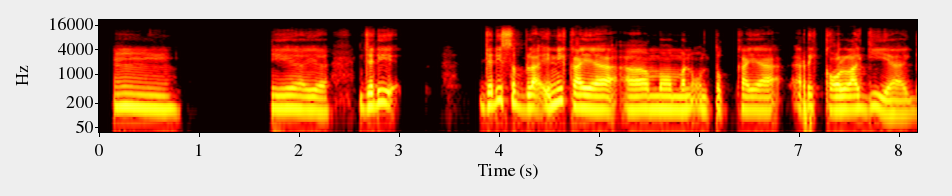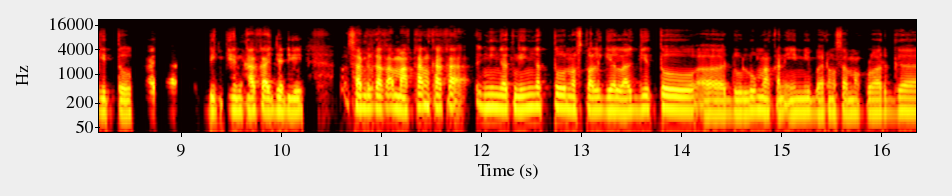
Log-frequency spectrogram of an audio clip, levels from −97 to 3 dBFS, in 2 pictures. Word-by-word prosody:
Hmm. 160 -3 -2 1.0
Iya 155 0 0 0.2
iya. 140 -1 0 0.5
Jadi 175 +4 +5 1.0
jadi 180 +6 +4
seblak 165 -4 +4
ini 205 +6 +5
kayak, 155 -3 +8 0.2
eee, 145 +1 +5
momen 145 0 +2
untuk 140 0 -5 0.2
kayak 140 -2 +2 0.4
recall 155 -3 +3
lagi 150 +2 +1 0.2
ya 120 - 0 0.2
gitu, 125 -1 -8 0.2
kayak 125 0 -7 0.3
bikin 135 0 -4
Kakak 130 0 +2
jadi 135 -1 -1 0.6
sambil 155 0 +2
Kakak 155 0 +2
makan, 135 +6 +2
Kakak 155 - +2 0.3
nginget-nginget 160 0 -1
tuh 160 -2 +1
nostalgia 140 0 -2
lagi 135 +3 -4
tuh, 155 -2 +3 0.3
eee, - - -2
dulu 120 +1 -3
makan 125 -1 -5
ini 125 +1 -4
bareng 120 0 -6
sama 120 0 -5
keluarga 125 +2 -6
145 Hz, 130 wpm, -22 LUFS, 130-155 Hz, 1.0 s, kayak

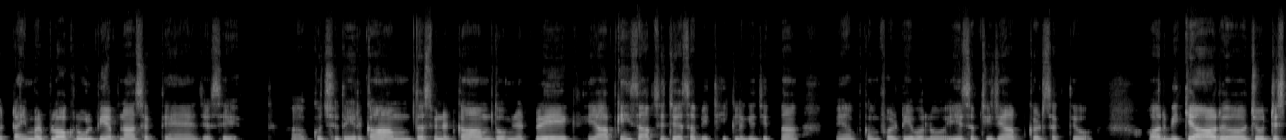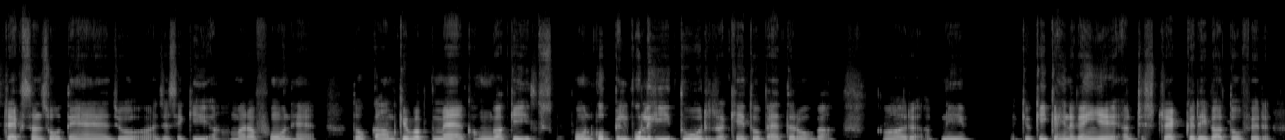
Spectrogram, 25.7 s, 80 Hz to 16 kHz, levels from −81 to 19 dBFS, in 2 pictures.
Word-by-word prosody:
Timer 100 +5 +3
block 110 0 +5
rule 110 -1 +4
भी 115 - +4
अपना 105 -1 +2
सकते 105 -1 -7
हैं। 100 0 -3
जैसे 100 -2 -6 0.6
अ, 90 - -7
कुछ 110 -1 -4
देर 100 0 -1
काम 115 0 +4
10 105 0 0
मिनट 105 0 +1
काम, 125 +3 +3
2 100 -3 0
मिनट 100 -1 -3
ब्रेक 135 +1 +4
या 100 0 +1
आपके 105 +7 -1
हिसाब 140 -2 -1
से 140 +2 -5
जैसा 130 +5 0
भी 130 - -3
ठीक 110 0 -11
लगे, 110 0 -3
जितना 110 +3 -4 0.4
में 105 - -3
आप 105 0 -6
कंफर्टेबल 105 +2 -2
हो, 105 0 -4
ये 105 +3 0
सब 120 +3 -4
चीज़ें 115 0 -2
आप 110 0 -1
कर 110 - -1
सकते 105 0 -9
हो। 100 -1 -6 0.6
और - - +3
भी 100 -1 0
क्या 175 -3 +9
और 135 0 +8 0.3
जो 135 0 +4
डिस्ट्रैक्शंस 130 +1 0
होते 115 -1 0
हैं 110 -1 0
जो 105 -3 -4
जैसे 105 0 -6
कि 105 0 -3
हमारा 105 +2 -3
फ़ोन 115 +1 -2
है 105 -1 -5 0.4
तो 120 - 0
काम 100 +3 +1
के - - +6
वक्त 125 0 +1
मैं 115 +2 +6
कहूँगा 120 +2 0
कि 125 -2 +2 0.5
फ़ोन 140 +6 +1
को 195 - +5
बिल्कुल 135 +9 +5
ही 130 -1 +3
दूर 120 +2 +4
रखें 115 +6 -2
तो 110 -2 -1
बेहतर 100 +4 -2
होगा 100 0 -5 0.6
और 100 0 -2
अपनी 105 +2 -3 0.6
क्योंकि 170 -1 0
कहीं 120 0 +3
न 135 - +1
कहीं 130 -1 +4
ये 125 0 +4
डिस्ट्रैक्ट 115 +1 -1
करेगा 110 0 +2
तो 105 - +1
फिर 105 0 -5
110 Hz, 185 wpm, -25 LUFS, 105-120 Hz, 0.6 s, क्या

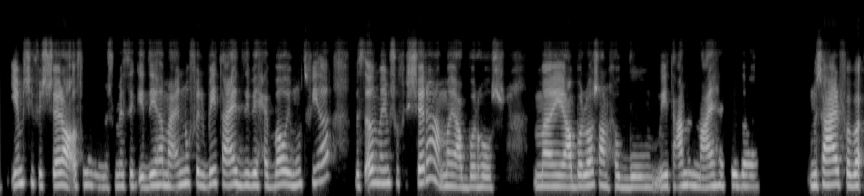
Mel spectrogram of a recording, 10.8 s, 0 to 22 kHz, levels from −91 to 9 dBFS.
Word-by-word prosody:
يمشي 275 +3 0
في - - -21
الشارع 235 +1 +3
أصلًا 245 - -4 0.2
مش 210 +2 -12
ماسك 230 +1 -4
إيديها 235 +4 +2
مع 225 -3 0
إنه 260 +4 +1
في 260 - -1
البيت 255 +3 -1
عادي 240 0 +1
بيحبها 240 0 0
ويموت 255 +1 0
فيها، 320 +7 -3 0.4
بس 230 - -4
أول 275 - +3
ما 275 - 0
يمشوا 275 -1 -3
في - - -23
الشارع 340 +5 +2
ما 225 0 -1
يعبرهاش، 205 -1 -2 0.3
ما 220 0 +2
يعَبَّرلَهاش 225 +3 +3
عن 230 -3 -1
حُبُّه 205 -1 -3
ويتعامل 220 +2 -1
معاها 210 +3 +1 0.2
كده. 225 -1 0 0.7
مش 235 +2 +1
عارفة 250 -1 +5
بقى 235 0 +3
235 Hz, 185 wpm, -24 LUFS, 220-250 Hz, 0.7 s, عارفة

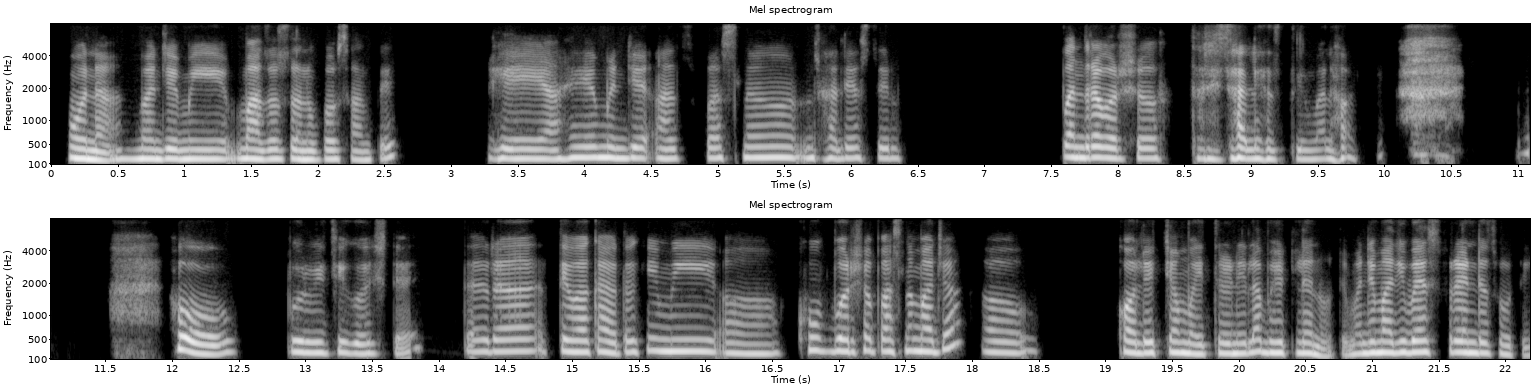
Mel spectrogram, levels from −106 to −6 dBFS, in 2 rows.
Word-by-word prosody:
हो 210 -2 +8
ना. 180 -4 +6 0.2
म्हणजे 195 0 +5
मी 195 0 +3
माझाच 195 -1 +3
अनुभव 185 0 +2
सांगते. 185 +3 -5 0.8
हे 200 0 +1
आहे 200 +4 +2
म्हणजे 215 -1 +3
आजपासनं 215 +2 -2
झाले 205 0 -5
असतील 205 0 -7 1.2
15 225 -1 +4
वर्ष 210 -2 -1 0.4
तरी 195 -2 -3
झाले 200 -2 +2
असतील 190 0 -7
मला. 190 +1 -5 2.3
हो, 215 -6 +4 0.4
पूर्वीची 220 -2 0
गोष्ट 205 -1 -5
आहे. - - -7 0.4
तर 240 0 -4
अ, 250 +2 -2
तेव्हा 235 -2 +2
काय 240 - 0
होतं, 220 +2 -3
की 265 - -3
मी 250 -1 +2
अ, 215 - -5 0.5
खूप 260 -3 -4
वर्षापासनं 245 0 -1
माझ्या 245 +4 +1 0.3
अ, - - -2 0.9
कॉलेजच्या 220 -1 +1
मैत्रिणीला 205 +2 +1
भेटले 220 -1 +1
नव्हते, 170 -6 -4
म्हणजे 210 +3 +2
माझी 225 0 +4
बेस्ट 230 0 +2
फ्रेंडच 220 -2 +2
होती. 180 -4 -8
215 Hz, 120 wpm, -24 LUFS, 195-230 Hz, 2.3 s, हो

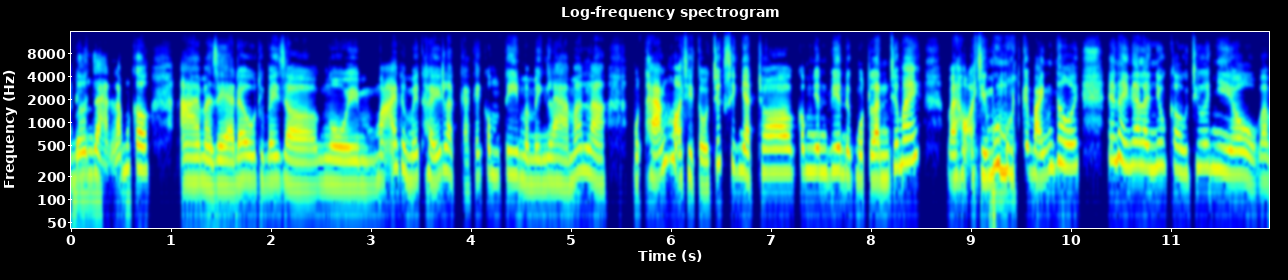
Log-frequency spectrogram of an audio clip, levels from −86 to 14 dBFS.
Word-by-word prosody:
đơn 210 +1 -2
giản - - +1
lắm - - -2
cơ, 255 -2 +4 0.3
ai 175 +1 +3
mà 170 -2 0
dè 160 0 +1
đâu 185 +2 +1
thì 180 - -10
bây 180 +1 -2
giờ 155 -4 +1
ngồi 165 -1 +1
mãi 165 +10 0
thì 250 - -3
mới 190 0 -4
thấy 195 -2 -2
là 230 -2 0
cả 150 - -9
cái 200 - -7
công 210 0 -8
ty 215 0 -3
mà 180 -3 -4
mình 165 +1 -5
làm 175 0 -1
á 225 +2 -2
là 200 -7 +1 0.3
một 185 - -6
tháng 195 +9 +7
họ 340 - +4
chỉ 205 - -3
tổ 160 -4 -2
chức 295 - -3
sinh 260 -3 -4
nhật 205 - +4
cho 230 0 +3
công 235 +1 -6
nhân 235 -1 -1
viên 240 0 +1
được 215 -1 -4
1 190 0 -4
lần 190 0 +4
chứ 265 - -3
mấy, 310 +4 +4 0.3
và 195 - +4
họ - - +1
chỉ 210 - +2
mua 275 +9 +3
1 230 -3 0
cái - - -1
bánh 225 +2 +2
thôi. 275 -3 +1 0.3
Nên 330 0 0
thành 300 -6 +2
ra 280 - +3
là 270 -1 +2
nhu 270 +2 -4
cầu 250 -4 -5
chưa 270 0 -6
nhiều 220 -8 -2
và 180 0 -3
205 Hz, 300 wpm, -23 LUFS, 175-240 Hz, 0.3 s, tháng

